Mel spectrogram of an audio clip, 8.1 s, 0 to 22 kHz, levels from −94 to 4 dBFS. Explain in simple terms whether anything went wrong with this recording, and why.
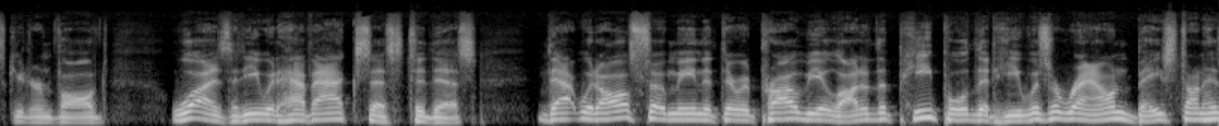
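Automatic gain rising: from 0.08 to 1.47 s the voice and background swell together, unlike someone leaning closer, where only the voice grows.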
